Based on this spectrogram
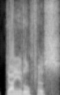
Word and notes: Diadelphous: American English

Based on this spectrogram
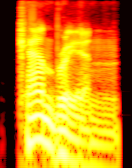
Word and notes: Cambrian: British English

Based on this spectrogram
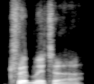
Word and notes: tripmeter: British English

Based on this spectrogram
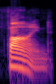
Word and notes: find: American English

